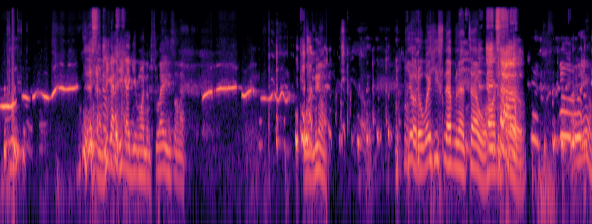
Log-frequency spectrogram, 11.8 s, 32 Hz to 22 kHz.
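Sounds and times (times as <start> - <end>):
person whistling a short cheerful tune: 0.0 - 1.6, 4.0 - 5.9
laughter: 1.6 - 2.7, 5.2 - 11.8
speech: 1.7 - 3.9, 6.0 - 7.0, 8.1 - 11.0, 11.6 - 11.8.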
